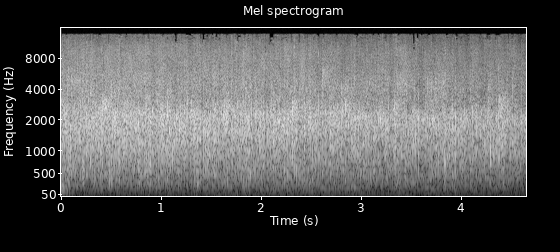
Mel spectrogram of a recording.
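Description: Steady, full audience applause fills the whole stretch, dense clapping from many hands at a constant loudness with no talking over it.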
